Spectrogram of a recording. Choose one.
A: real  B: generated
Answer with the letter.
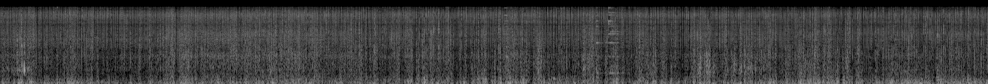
A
